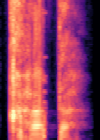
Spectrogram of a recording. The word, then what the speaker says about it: qhata: de videos en la que te enseñamos a pronunciar algunas palabras en quechua. Así que nuestra palabra del día por hoy es Jata, jata, jata, la palabra quechua.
